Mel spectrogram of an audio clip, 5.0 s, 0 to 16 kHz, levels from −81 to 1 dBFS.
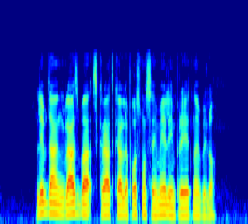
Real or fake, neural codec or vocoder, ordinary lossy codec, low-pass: real; none; none; 7.2 kHz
